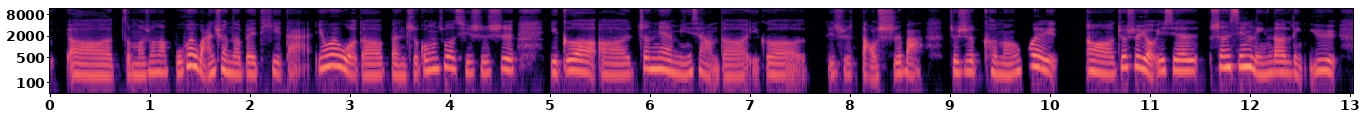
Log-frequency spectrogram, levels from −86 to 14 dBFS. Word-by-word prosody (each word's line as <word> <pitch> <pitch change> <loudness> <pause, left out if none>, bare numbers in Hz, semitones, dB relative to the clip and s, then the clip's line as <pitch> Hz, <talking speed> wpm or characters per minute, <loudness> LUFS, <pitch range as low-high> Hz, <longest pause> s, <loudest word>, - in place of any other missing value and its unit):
呃， 165 -2 0
怎 - - -5
么 165 0 -3
说 195 +1 -3
呢？ 195 0 -2
不 185 - -2
会 310 - +5
完 280 - +3
全 215 +1 +1
的 180 -2 -1
被 180 +1 0
替 185 +2 -6
代， - - -6
因 260 +3 +1
为 310 0 +6
我 250 -11 +4
的 165 0 -1
本 165 -2 -4
职 175 +2 -4
工 220 +5 +1
作 265 0 +1
其 235 -5 -5
实 190 0 -5
是 230 +2 +1 0.3
一 195 - 0
个， 210 0 +4
呃， 170 0 -3
正 250 +5 +1
念 235 -4 +3
冥 180 +1 -4
想 200 -6 -5
的 155 0 -4
一 - - -9
个 170 -1 -4 0.2
就 170 - -8
是 170 -1 -8
导 135 - -1
师 185 +5 -1
吧， - - -1 0.3
就 200 - -1
是 205 +1 0
可 200 -1 -5
能 175 +3 -2
会 275 -8 +4 0.2
呃， 195 -4 +1
就 275 +9 +2
是 280 0 +2
有 245 - +4
一 215 - +2
些 215 -1 +3
身 275 0 +4
心 285 0 +6
灵 180 -6 -1
的 195 0 +2
领 190 -2 -5
域， 220 -3 -1
195 Hz, 260 characters per minute, -21 LUFS, 175-230 Hz, 0.3 s, 为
